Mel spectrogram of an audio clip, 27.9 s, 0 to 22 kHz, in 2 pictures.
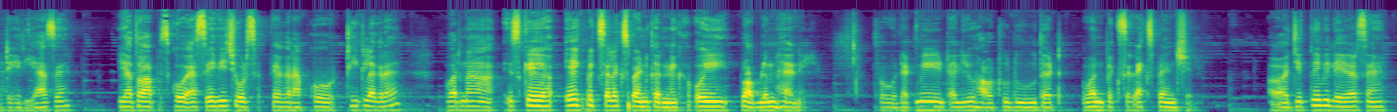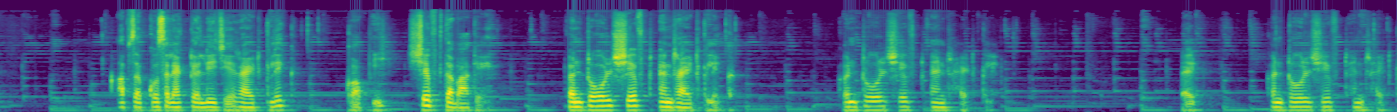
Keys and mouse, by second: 0.2 click, 1.3 ctrl+space, 1.7 click, 8.8 space, 9.1 click, 15.9 ctrl+right click, 17.0 ctrl+click, 18.2 ctrl+shift+right click, 19.2 ctrl+shift+click, 20.2 ctrl+shift+right click, 21.2 ctrl+shift+click, 23.0 ctrl+shift+right click, 24.0 ctrl+shift+click, 24.5 space, 24.8 click, 26.7 ctrl+shift+right click, 27.6 ctrl+shift+click.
